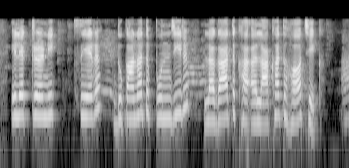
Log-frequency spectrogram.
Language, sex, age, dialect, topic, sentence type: Magahi, female, 18-24, Northeastern/Surjapuri, banking, statement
